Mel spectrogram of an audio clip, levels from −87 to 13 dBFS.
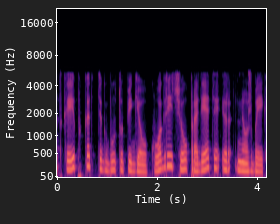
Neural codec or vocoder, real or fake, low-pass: codec, 16 kHz, 8 kbps, FunCodec, trained on Chinese and English, 25 frames a second; fake; 5.4 kHz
